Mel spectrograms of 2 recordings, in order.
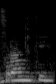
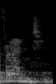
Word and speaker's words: Franchi: la invitación está bien Franky franchi cómo le correctamente bien dicho Franky no nos animamos nosotros a decir Franky porque si no se escribe lo castellanizado hace mucho tiempo bien pero la gente le dice franchis no sí comúnmente si nosotros mismos nos decimos franchis por las dudas No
